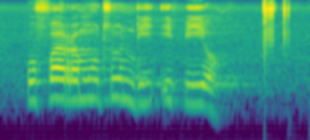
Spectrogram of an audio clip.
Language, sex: Venda, male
